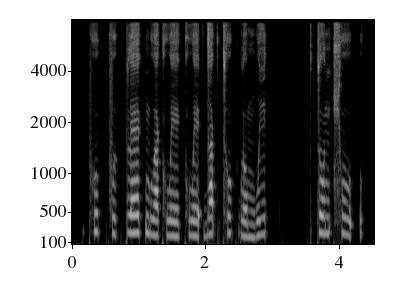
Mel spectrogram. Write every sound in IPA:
pʰ u˥˩ k̚ f ɯ˨˩ k̚ p l ɛː˦˥ k̚ m u˩˦ a̯ kʰ w eː˩˦ kʰ w e˨˩ ʔ d a˦˥ k̚ tʰ u˥˩ k̚ l o˨˩ m w i˥˩ t̚ | t o˧ n t͡ɕʰ u˨˩ ʔ

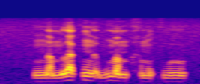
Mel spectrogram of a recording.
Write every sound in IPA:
n a˨˦ m l a˦˥ k̚ n ə̰˧˥ w m a˧ m h ə˧ m k w u˧

